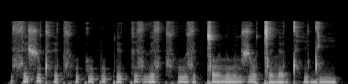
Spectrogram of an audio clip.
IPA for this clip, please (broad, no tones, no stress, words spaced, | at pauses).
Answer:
sɪʃutʰɪt͡sʰu kupupɾɪ kɪzðɪz t͡sʰuzɪpǀo lulʒoǀɪlɛd tʰidi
